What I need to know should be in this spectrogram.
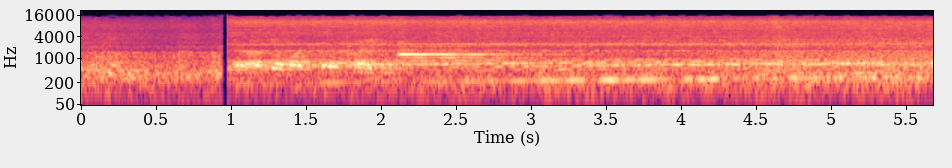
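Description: A train approaches with a rising electric motor whine.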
